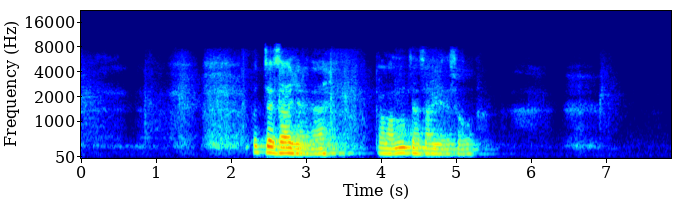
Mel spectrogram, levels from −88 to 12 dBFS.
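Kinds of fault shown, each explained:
Nothing stood out on listening; the top end stops at about 8 kHz, as expected for audio carried over a call.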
